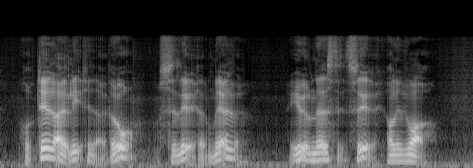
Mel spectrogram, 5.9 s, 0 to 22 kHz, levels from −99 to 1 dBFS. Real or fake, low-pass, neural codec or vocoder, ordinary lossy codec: fake; 9.9 kHz; autoencoder, 22.05 kHz, a latent of 192 numbers a frame, VITS, trained on many speakers; none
